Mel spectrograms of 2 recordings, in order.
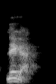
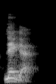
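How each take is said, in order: Both takes have the same delivery.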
